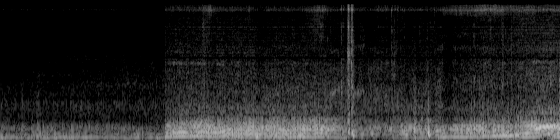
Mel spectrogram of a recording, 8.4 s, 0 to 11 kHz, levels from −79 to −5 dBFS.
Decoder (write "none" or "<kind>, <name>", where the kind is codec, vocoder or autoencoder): vocoder, Vocos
